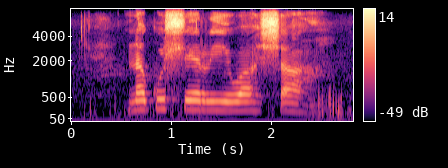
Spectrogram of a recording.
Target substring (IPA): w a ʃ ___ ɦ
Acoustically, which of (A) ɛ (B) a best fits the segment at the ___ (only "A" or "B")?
B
